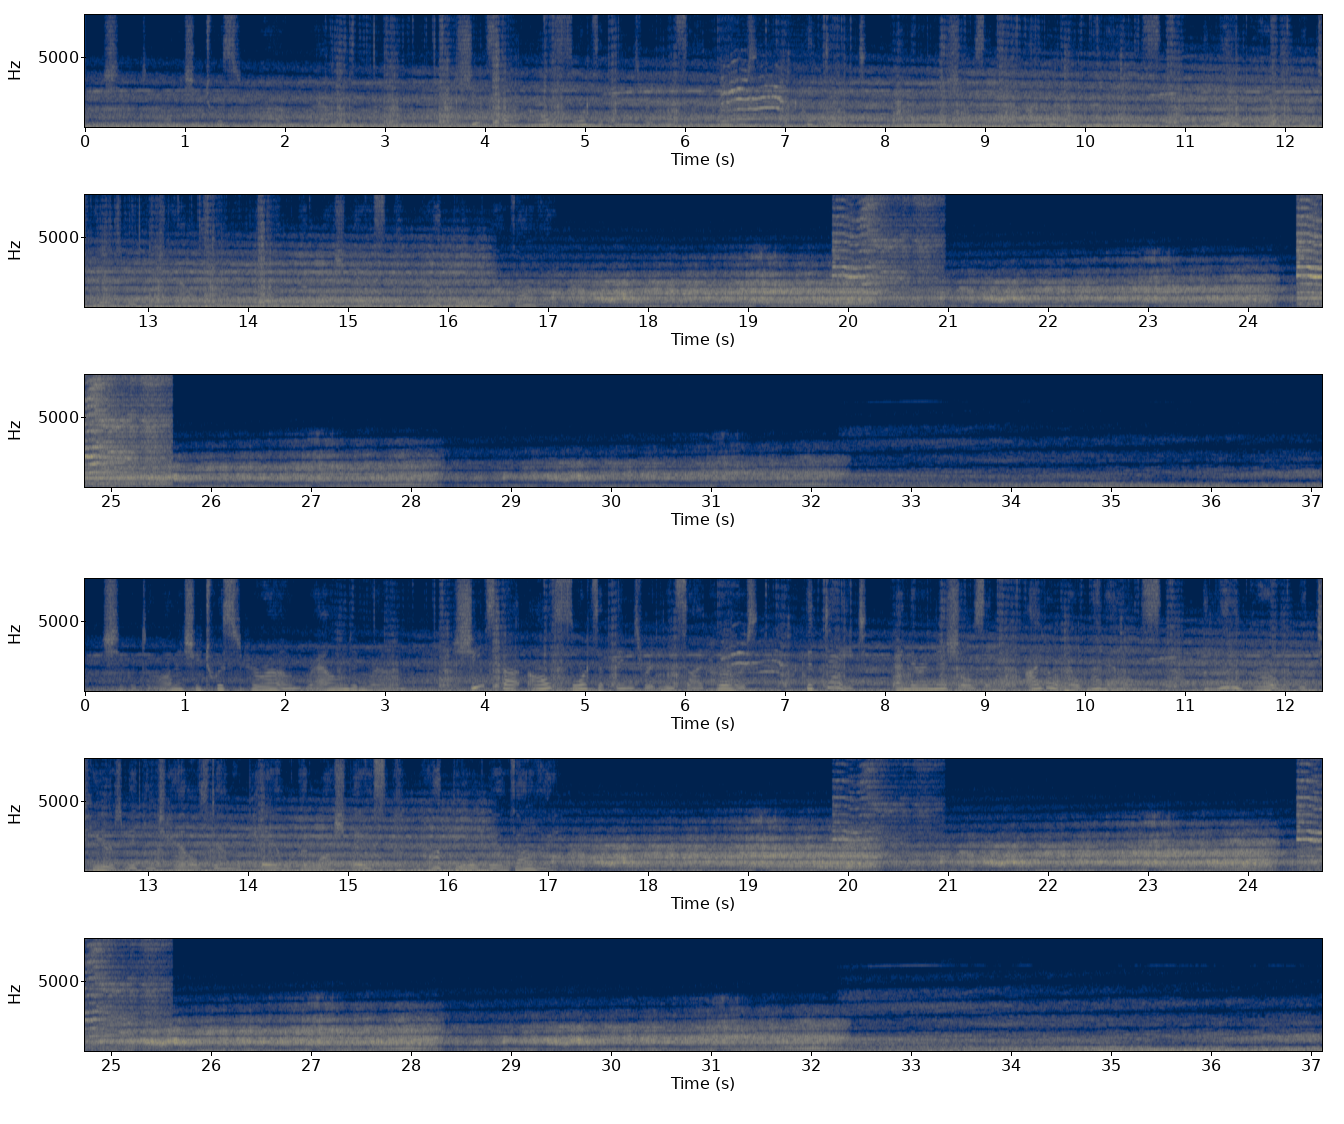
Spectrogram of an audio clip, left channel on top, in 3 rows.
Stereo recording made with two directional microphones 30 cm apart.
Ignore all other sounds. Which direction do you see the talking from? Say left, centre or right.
right.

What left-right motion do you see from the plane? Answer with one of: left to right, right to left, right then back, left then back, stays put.
left to right.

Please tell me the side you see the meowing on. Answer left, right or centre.
left.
